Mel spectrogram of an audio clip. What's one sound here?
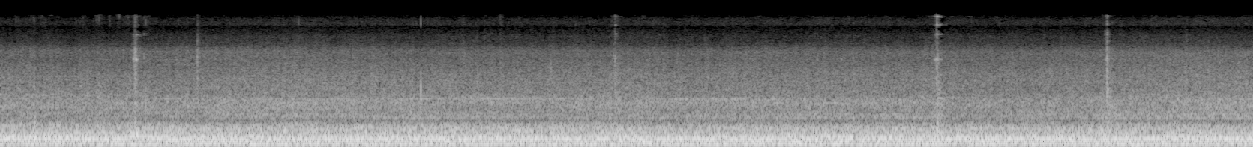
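A metal tailgate latch clicks.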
